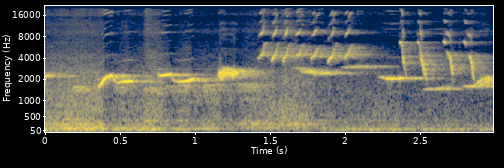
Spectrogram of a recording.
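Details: Greater green leafbird lure song, jamtrok, intended to make rival birds sing: short slurred whistles, then a rapid run of high buzzy ticks and a drawn-out whistle against a light hiss.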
